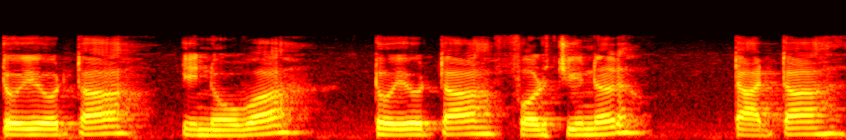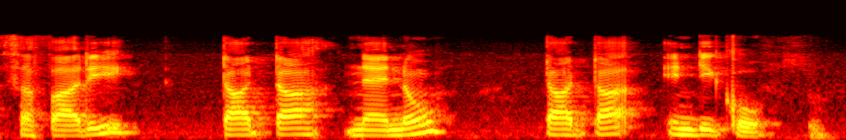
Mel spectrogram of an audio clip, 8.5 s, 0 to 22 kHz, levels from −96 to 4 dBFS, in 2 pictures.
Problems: none marked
